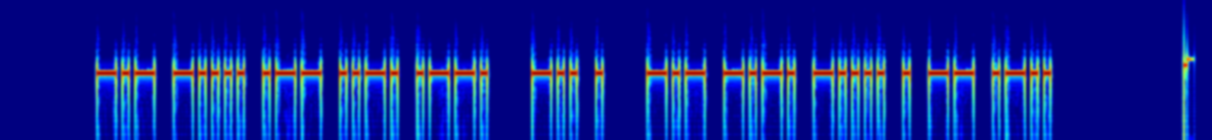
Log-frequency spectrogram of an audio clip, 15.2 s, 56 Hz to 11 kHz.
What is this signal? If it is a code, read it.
Morse code, heard as a keyed tone, about 15 wpm, 700 Hz. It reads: K6WFP DE KC6EML
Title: USA Callsign DE Callsign 15wpm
